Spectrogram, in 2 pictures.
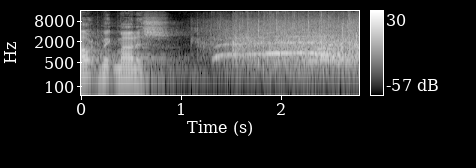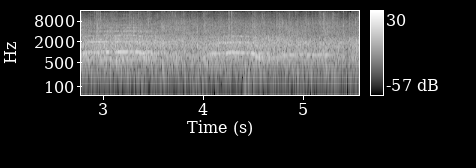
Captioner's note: audience applauding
